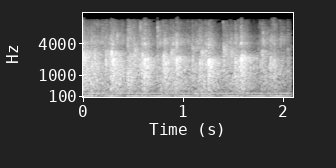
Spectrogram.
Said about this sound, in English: Come on, somebody. Let's give God a round of applause right now. Thank you, Jesus.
